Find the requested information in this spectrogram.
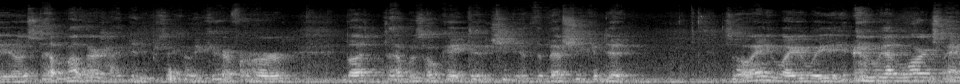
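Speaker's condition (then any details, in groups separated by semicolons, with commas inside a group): Tongue cancer surgery; three malignant tongue tumors removed, both sides of tongue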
